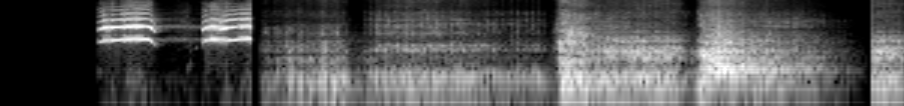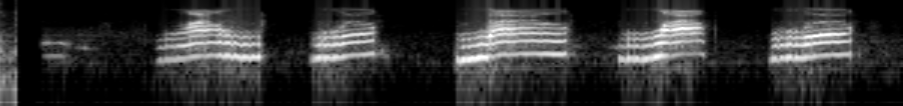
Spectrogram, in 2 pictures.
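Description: Two short high-pitched macaque calls, then a lion roaring for about four seconds, loudest near the middle. About a second later a cat meows five times in a row, each meow rising then falling in pitch.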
